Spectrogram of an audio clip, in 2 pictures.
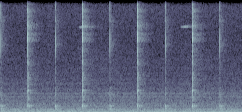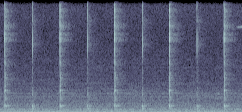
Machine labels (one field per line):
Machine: valve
